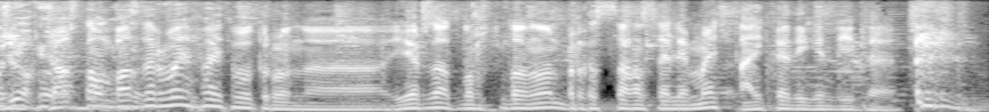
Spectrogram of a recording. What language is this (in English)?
Kazakh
